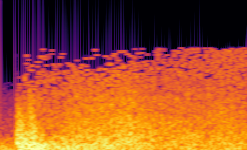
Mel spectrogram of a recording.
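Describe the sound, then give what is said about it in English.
Kawachi, one of the world's most active undersea volcanoes, erupts in the Solomon Islands: a sudden, loud, deep burst breaks out of silence, then becomes a sustained rumbling roar that slowly eases. “The creation of a new island. This is Kawachi in the Solomon Islands, one of the most active undersea volcanoes in the world.”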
